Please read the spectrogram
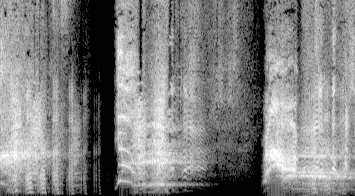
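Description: Three shrill, wavering shrieks from a Vex separated by short silences, each made of several overlapping high, giggling voices with a hissing, breathy edge, like a ghostly video game creature.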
